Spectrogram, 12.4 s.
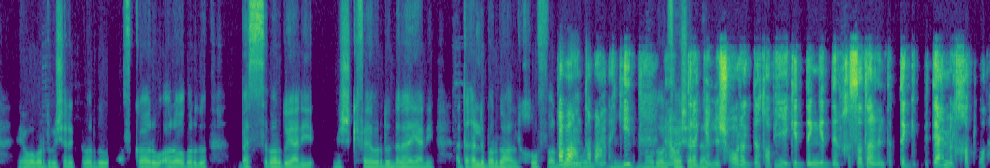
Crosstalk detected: Yes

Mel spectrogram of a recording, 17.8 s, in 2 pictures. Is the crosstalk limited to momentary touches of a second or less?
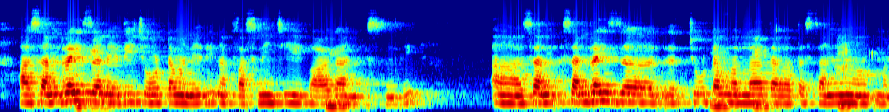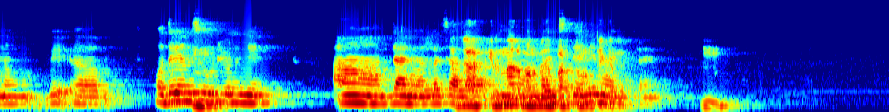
No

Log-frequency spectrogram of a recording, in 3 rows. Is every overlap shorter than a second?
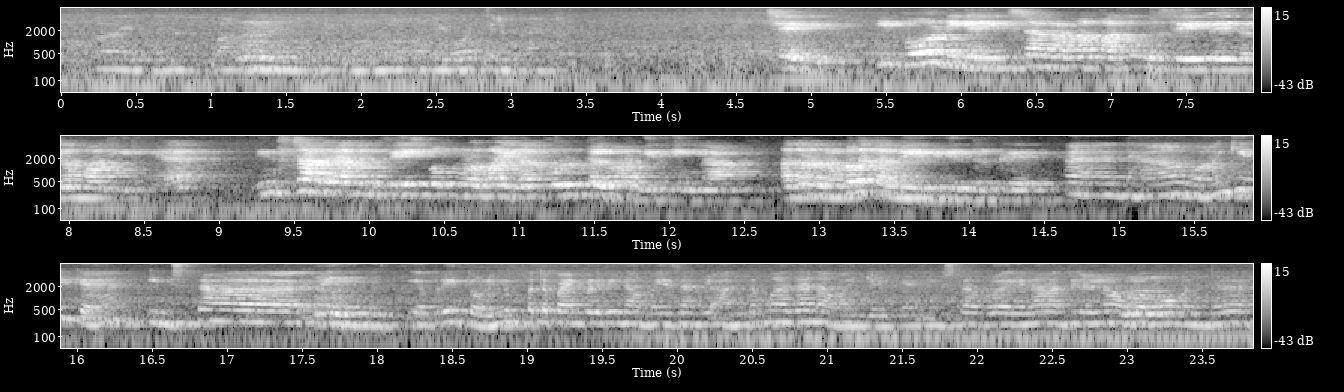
Yes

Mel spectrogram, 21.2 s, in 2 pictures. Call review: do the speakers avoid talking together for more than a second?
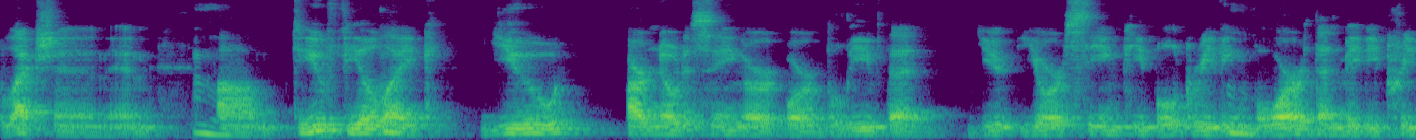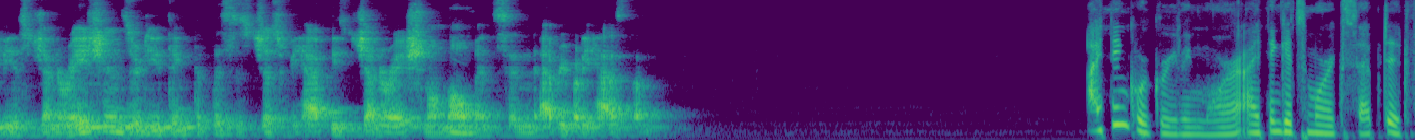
Yes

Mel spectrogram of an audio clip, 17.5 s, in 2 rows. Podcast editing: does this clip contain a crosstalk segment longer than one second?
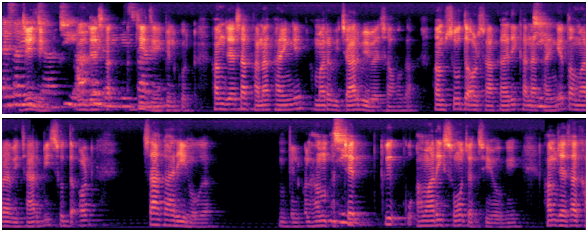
Yes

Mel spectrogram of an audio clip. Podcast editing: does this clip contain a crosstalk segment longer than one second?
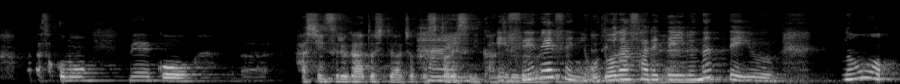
Yes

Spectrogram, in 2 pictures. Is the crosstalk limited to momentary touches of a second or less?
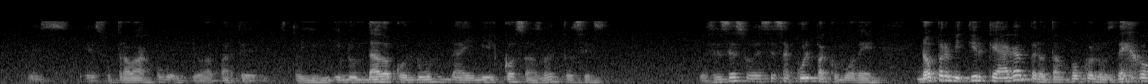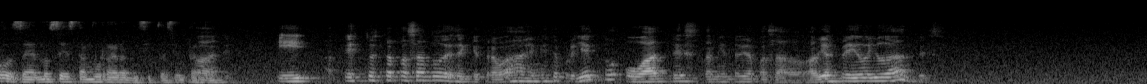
Yes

